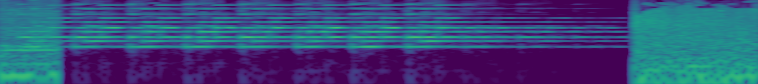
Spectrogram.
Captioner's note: chime ringing; explosion booming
